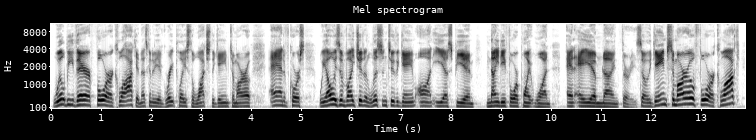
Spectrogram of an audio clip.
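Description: A man's voice: on the high side, moderate pace, a bit bright, no room sound. An American man talking as a sports radio host, delivering commentary and announcements into a close studio microphone. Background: music.

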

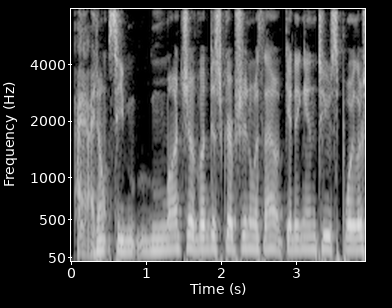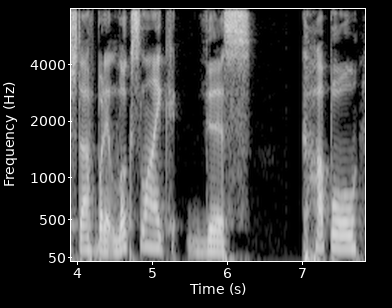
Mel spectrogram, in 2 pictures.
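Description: A man co-hosting a podcast in casual chat, halting and often repeating the starts of his words. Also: a little high. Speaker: podcast co-host.

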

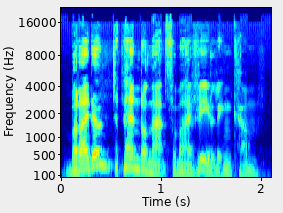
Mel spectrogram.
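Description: A man playing an earnest, polite Victorian gentleman in his late twenties in a radio comedy, formal and a little flustered. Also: fairly high pitch, sing-song, fast talker. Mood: polite, nervous. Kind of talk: stage-comedy radio acting.

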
